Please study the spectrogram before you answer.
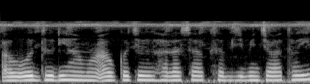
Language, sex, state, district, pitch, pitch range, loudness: Chhattisgarhi, female, Chhattisgarh, Raigarh, 195 Hz, 190-200 Hz, -14 LUFS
